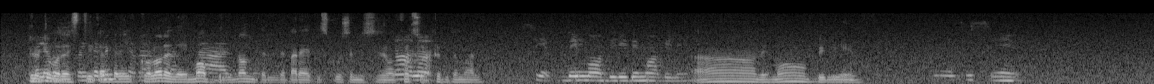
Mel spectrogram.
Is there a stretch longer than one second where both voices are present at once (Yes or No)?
Yes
